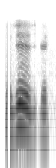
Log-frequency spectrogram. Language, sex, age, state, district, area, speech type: Urdu, male, 30-45, Bihar, Purnia, rural, conversation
